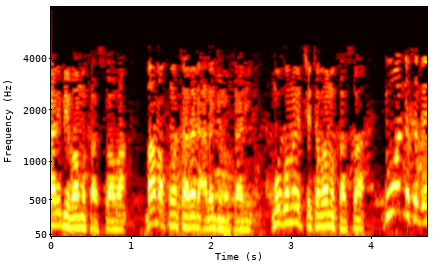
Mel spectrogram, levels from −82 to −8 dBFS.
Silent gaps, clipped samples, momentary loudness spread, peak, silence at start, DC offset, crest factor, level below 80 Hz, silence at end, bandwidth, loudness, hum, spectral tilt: none; under 0.1%; 7 LU; -4 dBFS; 0 s; under 0.1%; 14 dB; -42 dBFS; 0 s; 4.8 kHz; -18 LUFS; none; -12 dB/octave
